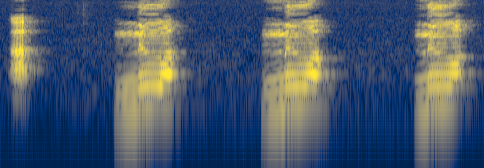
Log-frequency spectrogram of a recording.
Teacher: chữ nưa ở cái đầu lưỡi của mình nó sẽ được chạm vào so với cái ngạc dưới ở hàm răng dưới như thế này ạ.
